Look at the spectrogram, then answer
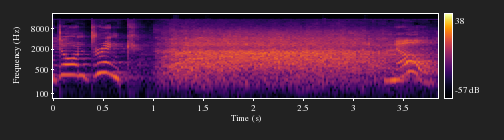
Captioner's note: audience laughs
